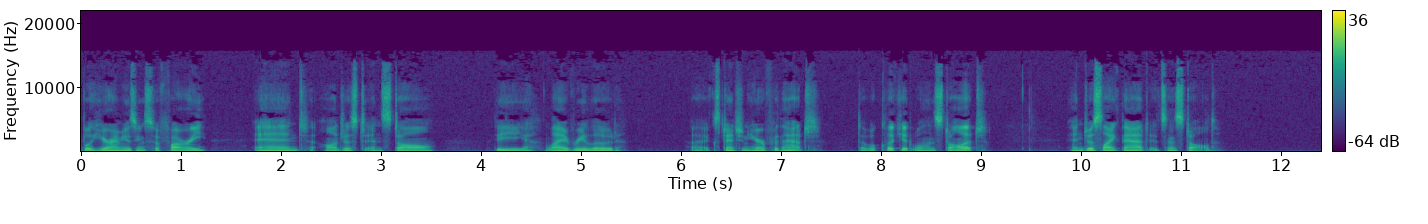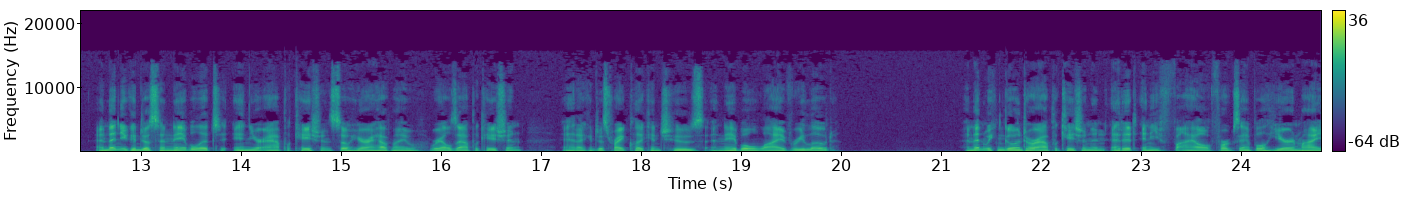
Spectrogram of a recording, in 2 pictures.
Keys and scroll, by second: 4.9 super+`.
